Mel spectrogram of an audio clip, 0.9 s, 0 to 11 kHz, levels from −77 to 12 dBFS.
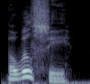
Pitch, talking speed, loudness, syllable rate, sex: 130 Hz, 200 wpm, -18 LUFS, 5.0 syllables/s, male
